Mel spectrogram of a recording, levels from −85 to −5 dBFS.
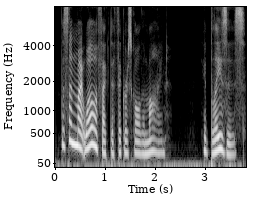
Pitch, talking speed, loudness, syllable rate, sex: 205 Hz, 190 wpm, -18 LUFS, 5.3 syllables/s, female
